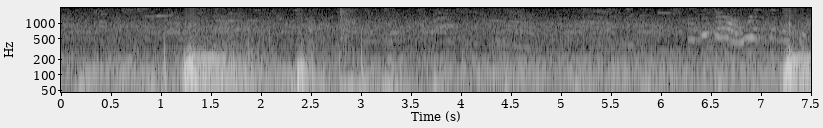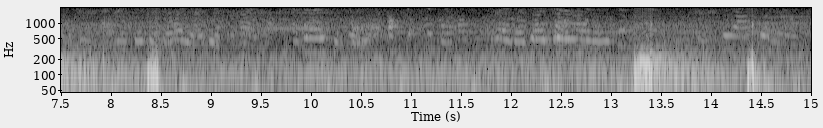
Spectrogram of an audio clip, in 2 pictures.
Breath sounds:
1.10-2.14 s: inhalation
1.10-2.14 s: crackles
2.18-2.82 s: exhalation
2.18-2.82 s: crackles
7.14-8.19 s: inhalation
7.14-8.19 s: crackles
8.28-8.92 s: exhalation
8.28-8.92 s: crackles
13.22-14.27 s: inhalation
13.22-14.27 s: crackles
14.37-15.00 s: exhalation
14.37-15.00 s: crackles

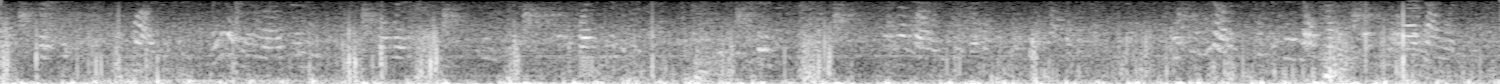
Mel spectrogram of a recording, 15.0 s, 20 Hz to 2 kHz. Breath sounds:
6.89-7.39 s: inhalation
6.89-7.39 s: crackles
7.94-8.44 s: exhalation
7.94-8.44 s: crackles

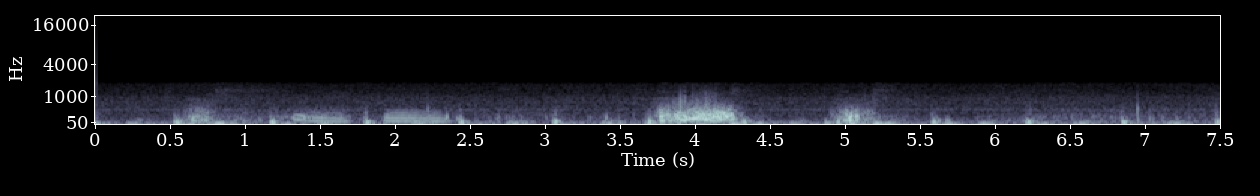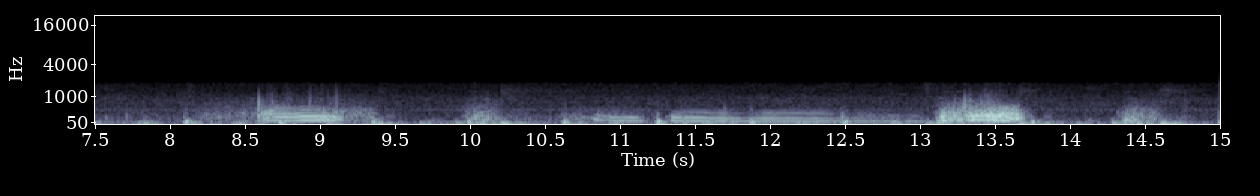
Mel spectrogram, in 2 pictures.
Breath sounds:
1.22-1.69 s: wheeze
1.86-2.34 s: wheeze
3.63-4.39 s: inhalation
3.63-4.39 s: crackles
4.83-5.35 s: exhalation
4.83-5.35 s: crackles
8.51-9.42 s: inhalation
8.60-9.24 s: wheeze
9.98-10.35 s: exhalation
9.98-10.35 s: crackles
10.81-11.24 s: wheeze
11.31-13.13 s: wheeze
13.17-13.79 s: inhalation
13.17-13.79 s: crackles
14.33-14.80 s: exhalation
14.33-14.80 s: crackles

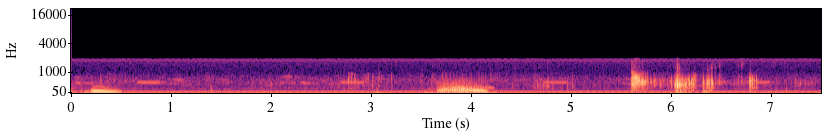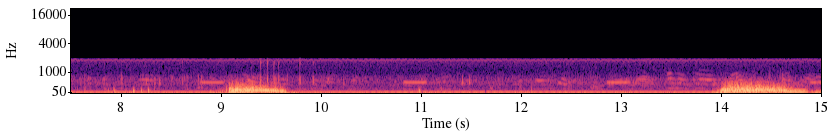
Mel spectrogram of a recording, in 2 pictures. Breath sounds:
0.12-0.50 s: wheeze
3.59-4.25 s: inhalation
3.59-4.25 s: crackles
9.03-9.70 s: inhalation
9.03-9.70 s: crackles
13.97-14.97 s: inhalation
13.97-14.97 s: crackles

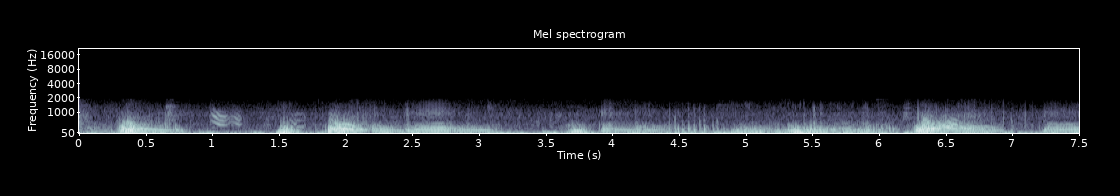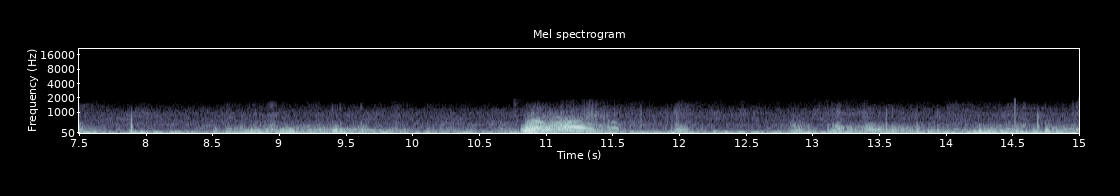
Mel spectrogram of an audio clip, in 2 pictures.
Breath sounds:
0.23-0.83 s: wheeze
2.12-3.14 s: wheeze
3.62-4.46 s: wheeze
5.29-6.16 s: inhalation
5.29-6.16 s: crackles
6.18-7.06 s: exhalation
6.18-7.06 s: wheeze
7.20-7.61 s: wheeze
8.46-10.03 s: inhalation
8.46-10.03 s: crackles
10.84-11.67 s: exhalation
10.84-11.67 s: wheeze

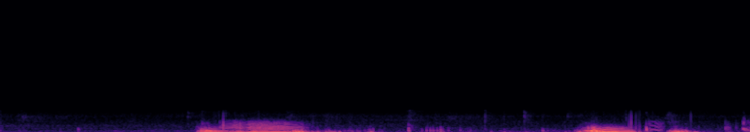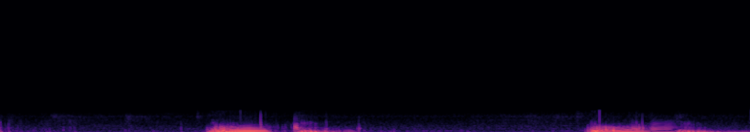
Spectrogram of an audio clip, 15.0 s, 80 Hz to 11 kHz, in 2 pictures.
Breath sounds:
2.15-3.00 s: wheeze
5.75-6.39 s: wheeze
9.54-10.27 s: wheeze
13.41-14.41 s: wheeze

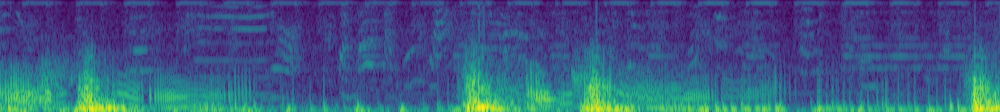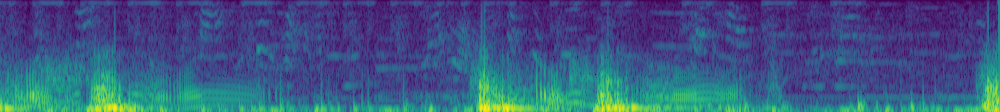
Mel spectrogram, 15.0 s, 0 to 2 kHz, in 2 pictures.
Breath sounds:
3.32-4.25 s: inhalation
4.27-6.05 s: exhalation
7.20-8.13 s: inhalation
8.15-10.43 s: exhalation
10.91-11.97 s: inhalation
11.99-13.90 s: exhalation

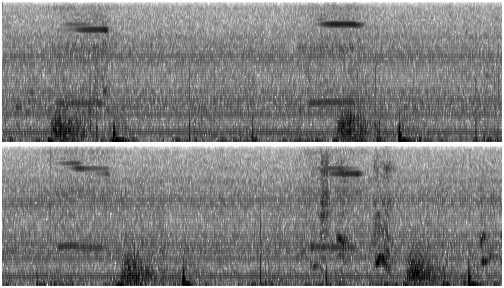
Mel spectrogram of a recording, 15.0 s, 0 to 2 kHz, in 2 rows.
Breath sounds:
0.68-1.54 s: inhalation
4.94-5.81 s: inhalation
9.23-10.09 s: inhalation
13.64-14.50 s: inhalation

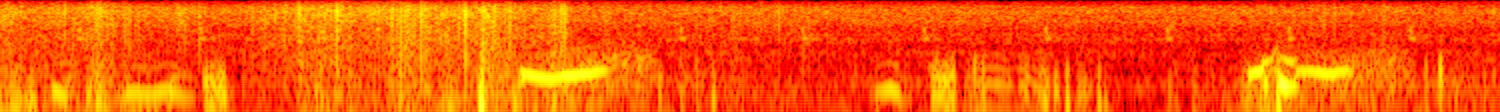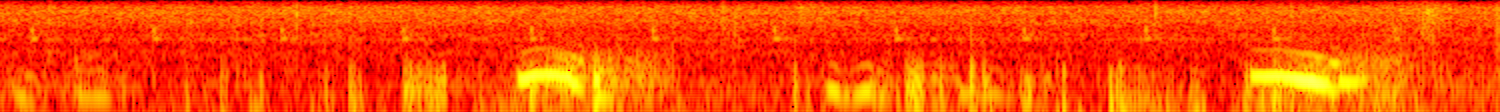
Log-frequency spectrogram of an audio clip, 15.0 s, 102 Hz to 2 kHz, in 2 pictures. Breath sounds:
2.31-3.33 s: inhalation
2.49-3.07 s: wheeze
4.28-5.30 s: wheeze
4.28-5.60 s: exhalation
6.16-7.19 s: inhalation
6.18-6.81 s: wheeze
7.49-8.13 s: wheeze
10.02-10.96 s: inhalation
10.06-10.68 s: wheeze
11.56-12.93 s: exhalation
11.56-12.93 s: wheeze
13.71-14.46 s: wheeze
13.71-14.72 s: inhalation

